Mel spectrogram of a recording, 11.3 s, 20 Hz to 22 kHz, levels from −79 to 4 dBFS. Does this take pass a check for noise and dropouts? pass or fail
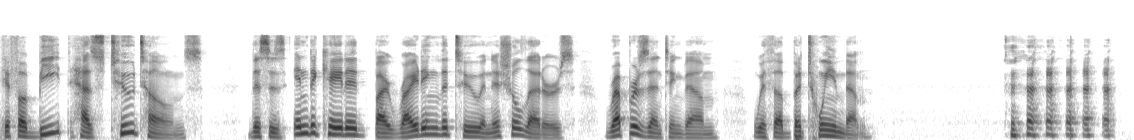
fail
